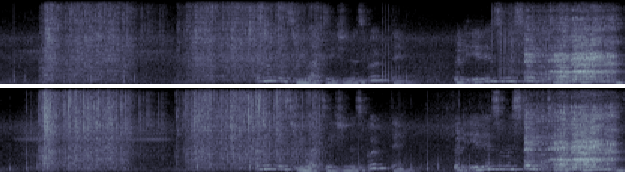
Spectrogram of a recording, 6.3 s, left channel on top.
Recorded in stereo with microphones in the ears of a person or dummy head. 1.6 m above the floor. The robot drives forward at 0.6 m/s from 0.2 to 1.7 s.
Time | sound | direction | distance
0.4 | crumpling | 70° right (ahead or behind) | 1.6 m
2.5 | a woman speaking | 70° right (ahead or behind) | 6 m
5.2 | a sliding door | 20° right (ahead or behind) | 1.0 m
